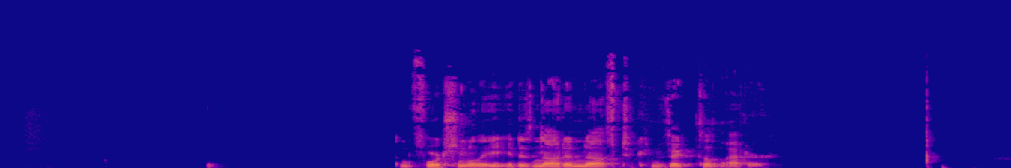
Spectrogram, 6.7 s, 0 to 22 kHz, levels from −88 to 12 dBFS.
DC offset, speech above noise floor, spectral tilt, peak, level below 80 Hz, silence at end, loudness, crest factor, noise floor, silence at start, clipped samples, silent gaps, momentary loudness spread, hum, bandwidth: under 0.1%; over 63 dB; -4.5 dB/octave; -8 dBFS; -78 dBFS; 0.55 s; -27 LUFS; 22 dB; under -90 dBFS; 1.4 s; under 0.1%; none; 22 LU; none; 15 kHz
